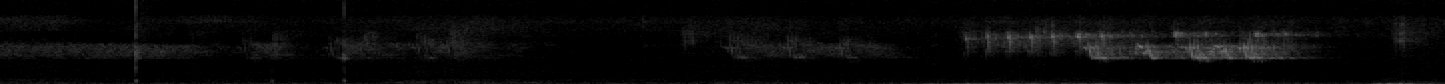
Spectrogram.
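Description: Faint small birds chirping in quick trills, with a low rumble on the microphone joining in about halfway through.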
